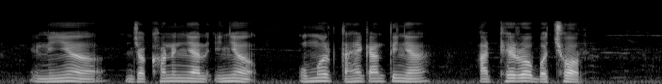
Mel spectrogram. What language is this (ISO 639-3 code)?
sat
